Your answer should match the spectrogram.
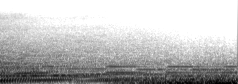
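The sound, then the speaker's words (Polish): A car engine hums steadily and fairly loud, its low rumble building toward the end as a man gets in and drives off toward a café. No voices are heard. “Wsiadł w samochód i pojechał w kierunku kawiarni.”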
